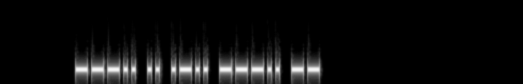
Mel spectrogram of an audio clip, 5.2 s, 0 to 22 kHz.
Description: Morse code, heard as a keyed tone, about 29 wpm, 700 Hz. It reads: 8IL8M
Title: Code Groups - 5 Letter:Numbers - 30wpm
